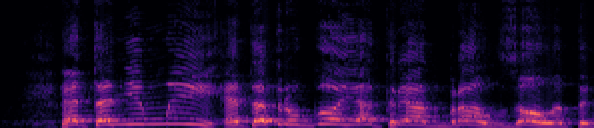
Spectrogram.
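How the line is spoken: Offended shout. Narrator (Russian): крикнул один из меньшевиков обиженным голосом

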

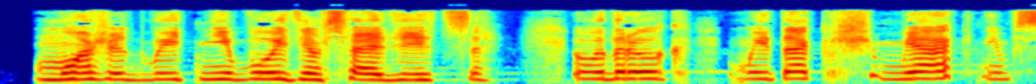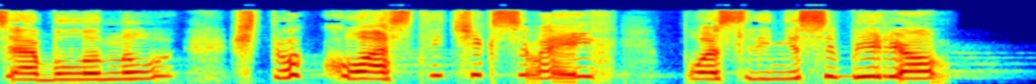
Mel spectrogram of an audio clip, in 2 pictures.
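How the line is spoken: Whining. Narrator (Russian): захныкал длинноносый

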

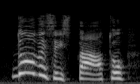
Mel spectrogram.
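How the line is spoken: Blurted out. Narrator (Italian): sbottò Giacomino

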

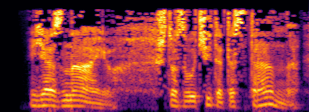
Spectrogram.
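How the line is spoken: Sighing. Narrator (Russian): вздохнул он

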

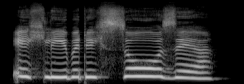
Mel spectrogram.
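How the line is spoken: Beautiful woman calling out. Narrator (German): rief die Schöne

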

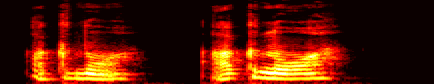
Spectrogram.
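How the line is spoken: Muttered. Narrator (Russian): Тот пробормотал

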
